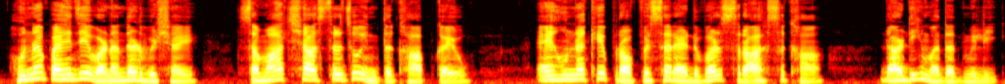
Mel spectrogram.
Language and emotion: Sindhi, neutral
